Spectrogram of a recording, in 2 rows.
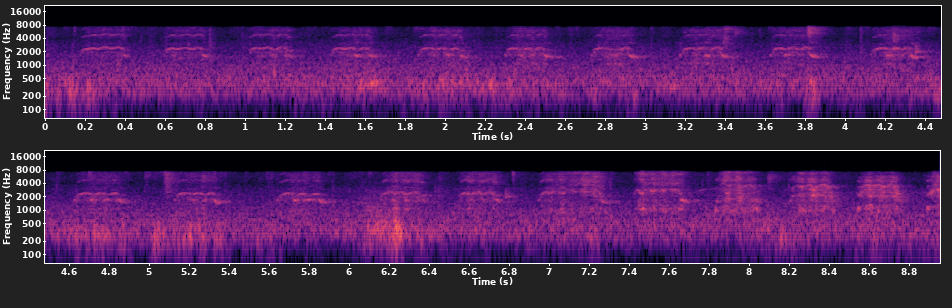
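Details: Peregrine falcons at Venlo, Netherlands, on 21 May 2024, while the chicks are fetched for ringing; harsh, grating calls repeat about twice a second over steady background noise and patter.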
